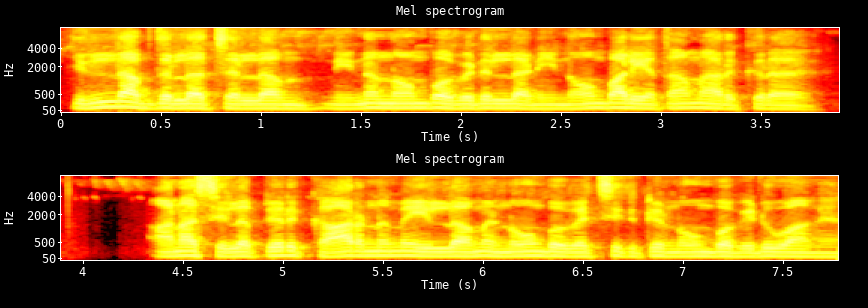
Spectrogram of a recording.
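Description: A man playing a gentle, patient father who calmly explains a religious rule to his children. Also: on the low side, fairly quick, no room sound, natural voice.

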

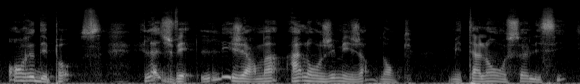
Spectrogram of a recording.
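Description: A man with a Québécois French accent leading a gentle exercise class, calm and encouraging, counting down softly. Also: mid-range voice, normal speed. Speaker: exercise instructor. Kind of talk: guided seated exercise class. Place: indoors beside a chair.

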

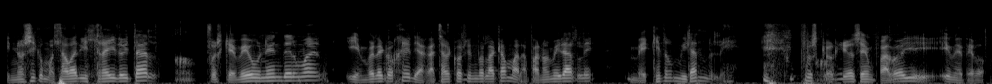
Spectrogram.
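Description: He's congested and hoarse-throated, chatting on a game live stream in an expressive, fairly bright voice at a brisk clip. The talk rambles with many restarts and low muttered asides, captured on dull-sounding audio.

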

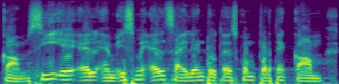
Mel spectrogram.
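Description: A fast-talking man with a mid-range voice teaches an English lesson in a mix of Hindi and English, repeatedly posing questions and answering them himself. He calls his listeners "beta," and the recording has a long reverb.

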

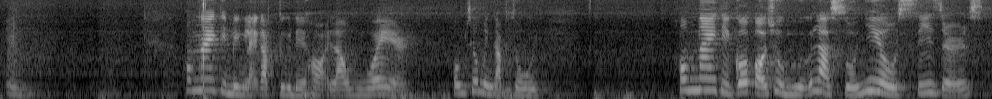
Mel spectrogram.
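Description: A woman's voice: on the high side, lively intonation, measured pace, pauses often, slight background noise, rough recording. A woman teaching an English lesson to children, patiently explaining and often checking that the class has understood. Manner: patient, repeats checks like "được chưa".

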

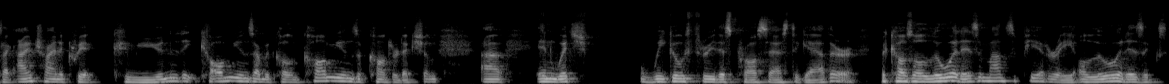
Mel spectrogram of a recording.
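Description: Middle-aged guy on a podcast, lively, does little voices when telling jokes. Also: medium pitch. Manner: expressive, acts out quoted voices in anecdotes. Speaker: guest philosopher. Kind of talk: animated podcast conversation.

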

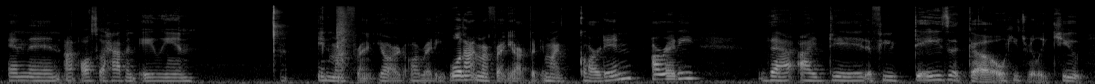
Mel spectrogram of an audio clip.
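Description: A chatty woman in her thirties talks casually to her viewers and calls them y'all. Her voice sits fairly low. She films herself at arm's length around her house, with faint noise behind. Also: vocal fry. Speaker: lifestyle vlogger. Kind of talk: casual vlog chat to camera. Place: home kitchen and garage, indoors. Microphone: camera held at arm's length.

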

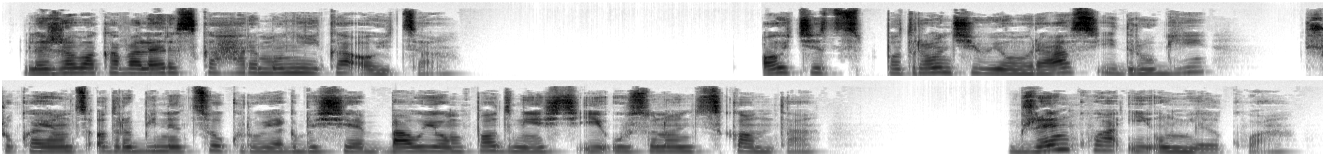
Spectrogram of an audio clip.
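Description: A woman audiobook reader giving measured, expressive narration of a classic story at a close microphone. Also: mid-range voice, no echo. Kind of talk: scripted literary narration.

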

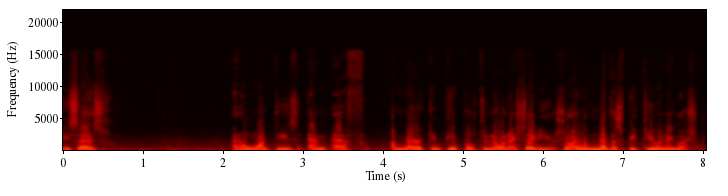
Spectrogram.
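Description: A man's voice: on the low side, fairly even intonation, moderate pace, darkish tone, low-quality recording. A man, a racehorse trainer giving a guided barn tour outdoors, chatty and digressive, often restarting his sentences. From Long Island, New York. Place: outdoor horse barn shed row.

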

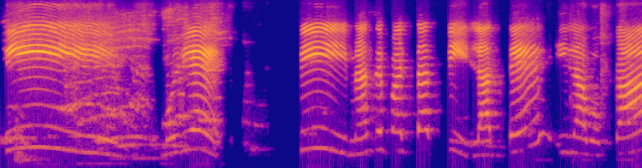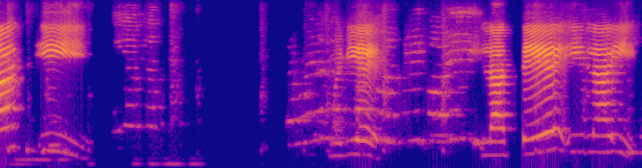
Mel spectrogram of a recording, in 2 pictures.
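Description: A woman teaching kindergarten phonics remotely, her high voice moving at an unhurried pace. She breaks words into syllables and praises often. The recording is dull and lo-fi with steady noise behind her. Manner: slow, deliberate, sounds out syllables, frequent praise. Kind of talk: remote phonics lesson for small children.

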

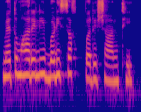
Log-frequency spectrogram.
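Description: A woman's voice: a little high, a little fast, mellow, natural voice. A woman voicing a fond, fussing middle-aged mother in an audiobook. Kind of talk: audiobook reading.

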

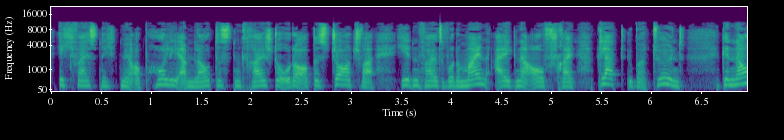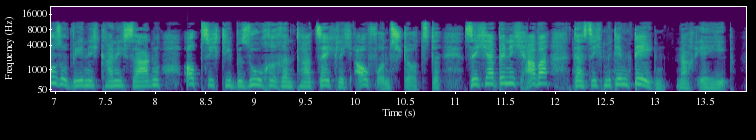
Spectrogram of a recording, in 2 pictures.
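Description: A woman reading a first-person audiobook narration with an expressive, dramatic delivery. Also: fairly low pitch, fairly quick, husky, dry recording, studio quality. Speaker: audiobook reader.

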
